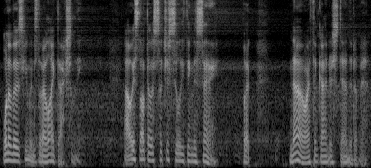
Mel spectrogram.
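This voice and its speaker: A man voicing an ancient, imprisoned villain in an ASMR roleplay, condescending yet lonely and flirtatious, with smug, articulate, softly teasing delivery. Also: fairly quick, slight background noise. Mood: wistful, self-conscious. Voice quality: deep, gravelly, husky. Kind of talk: ASMR roleplay monologue to the listener.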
